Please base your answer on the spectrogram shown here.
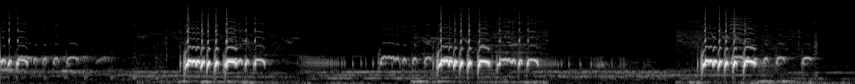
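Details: Local zebra dove calling actively with a clear voice. Three loud, rapid rolling coo phrases come about every two and a half seconds, each preceded or followed by softer notes, with a low cooing hum underneath.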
